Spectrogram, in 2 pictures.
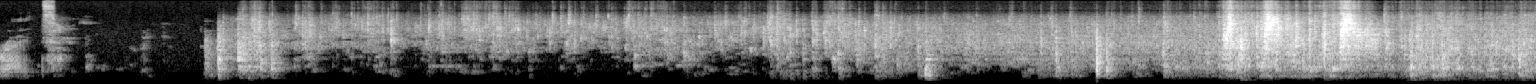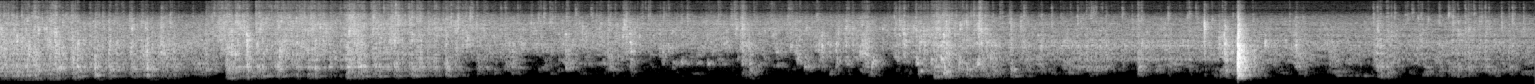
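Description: Steady rushing of running water, starting suddenly a couple of seconds in, growing louder for a moment about twelve seconds in, with a single sharp knock near the end.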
